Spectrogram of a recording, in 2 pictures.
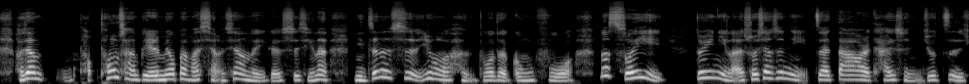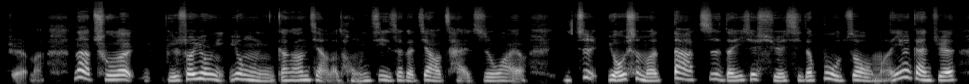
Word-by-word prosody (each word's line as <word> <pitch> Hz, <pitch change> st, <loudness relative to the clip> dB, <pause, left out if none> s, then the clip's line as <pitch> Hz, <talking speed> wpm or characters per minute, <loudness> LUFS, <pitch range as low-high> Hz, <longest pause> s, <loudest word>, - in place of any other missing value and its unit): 好 -, -, +1 dB
像 275 Hz, -1 st, +9 dB, 0.6 s
通 320 Hz, +3 st, +2 dB
常 240 Hz, -8 st, 0 dB
别 210 Hz, -1 st, +3 dB
人 205 Hz, +1 st, +5 dB
没 220 Hz, -, +5 dB
有 240 Hz, -, +5 dB
办 250 Hz, -2 st, +2 dB
法 200 Hz, +1 st, +1 dB
想 215 Hz, -5 st, -4 dB
象 235 Hz, +3 st, 0 dB
地 180 Hz, -, +1 dB
一 160 Hz, -, -4 dB
个 165 Hz, -1 st, -2 dB
事 200 Hz, +2 st, -3 dB
情。 180 Hz, +2 st, -4 dB
那 220 Hz, -2 st, +2 dB, 0.2 s
你 195 Hz, -1 st, +2 dB
真 285 Hz, -, +2 dB
的 330 Hz, -, +1 dB
是 285 Hz, -2 st, -2 dB
用 260 Hz, -1 st, 0 dB
了 200 Hz, -2 st, +1 dB
很 190 Hz, -3 st, -6 dB
多 190 Hz, +2 st, -1 dB
的 190 Hz, -, +2 dB
功 180 Hz, +2 st, -2 dB
夫。 170 Hz, -2 st, -2 dB, 0.3 s
那 400 Hz, +1 st, +1 dB
所 280 Hz, -8 st, +6 dB
以 265 Hz, -, 0 dB, 0.3 s
对 290 Hz, +3 st, +3 dB
于 -, -, -1 dB
你 255 Hz, -7 st, +1 dB
来 180 Hz, 0 st, +1 dB
说， 235 Hz, +5 st, +2 dB
像 290 Hz, +1 st, +3 dB
是 290 Hz, +1 st, 0 dB
你 235 Hz, -6 st, -2 dB
在 210 Hz, -2 st, +2 dB
大 220 Hz, 0 st, -1 dB
2 200 Hz, -3 st, +3 dB
开 200 Hz, +1 st, -3 dB
始 195 Hz, -3 st, -6 dB
你 160 Hz, -, -10 dB
就 200 Hz, +3 st, -2 dB
自 200 Hz, -1 st, -3 dB
学 455 Hz, -, -10 dB
嘛， -, -, -17 dB, 0.3 s
那 320 Hz, 0 st, +4 dB
除 215 Hz, 0 st, +1 dB
了 220 Hz, 0 st, +6 dB, 0.4 s
比 175 Hz, -, -3 dB
如 190 Hz, -, 0 dB
说 240 Hz, +5 st, +5 dB
用 250 Hz, -1 st, +6 dB
用 205 Hz, -9 st, 0 dB
你 -, -, -8 dB
刚 185 Hz, +1 st, -3 dB
刚 200 Hz, +2 st, +1 dB
讲 205 Hz, -1 st, -4 dB
的 -, -, -10 dB
同 170 Hz, 0 st, -7 dB
济 190 Hz, +2 st, -4 dB
这 190 Hz, +1 st, -5 dB
个 170 Hz, -, -1 dB
教 175 Hz, -1 st, -1 dB
材 -, -, -9 dB
之 170 Hz, -1 st, -7 dB
外 170 Hz, 0 st, -4 dB
哦， -, -, -7 dB, 0.4 s
你 185 Hz, -, -7 dB
是 320 Hz, -3 st, -4 dB
有 210 Hz, 0 st, +5 dB
什 260 Hz, +3 st, 0 dB
么 170 Hz, -5 st, +2 dB
大 260 Hz, -7 st, +2 dB
致 245 Hz, +3 st, -5 dB
的 175 Hz, -3 st, +1 dB
一 190 Hz, -, -1 dB
些 235 Hz, +4 st, 0 dB
学 175 Hz, -6 st, -4 dB
习 185 Hz, +1 st, -7 dB
的 185 Hz, +1 st, +2 dB
步 235 Hz, -1 st, 0 dB
骤 180 Hz, -2 st, 0 dB
吗？ 175 Hz, -, -9 dB
因 265 Hz, +7 st, +1 dB
为 335 Hz, -, +1 dB
感 210 Hz, -10 st, +3 dB
觉 190 Hz, +1 st, +4 dB
205 Hz, 280 characters per minute, -21 LUFS, 185-245 Hz, 0.6 s, 像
